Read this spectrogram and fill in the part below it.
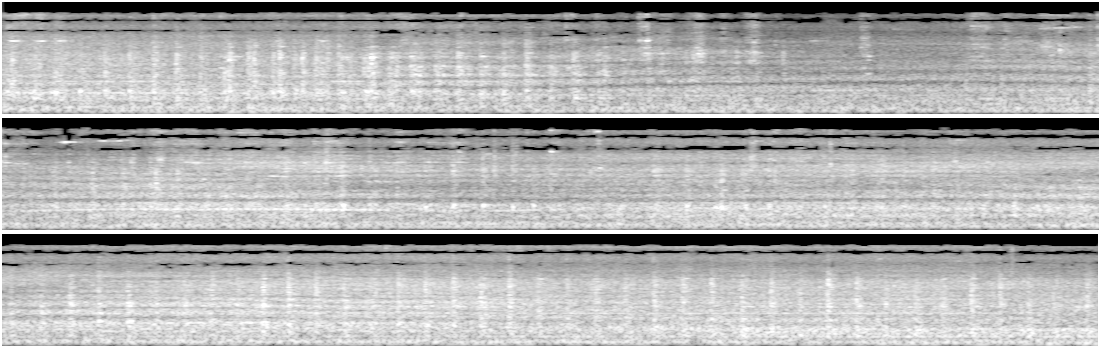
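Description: Bulldozer tracks clank and squeak as the machine moves.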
